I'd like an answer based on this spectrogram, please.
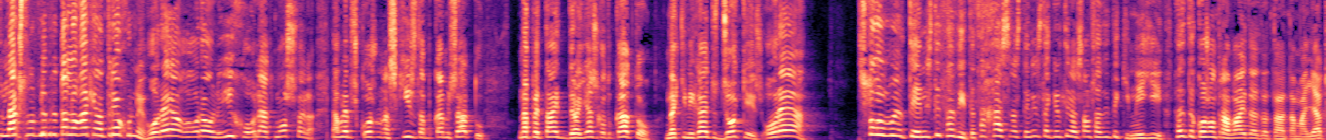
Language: Greek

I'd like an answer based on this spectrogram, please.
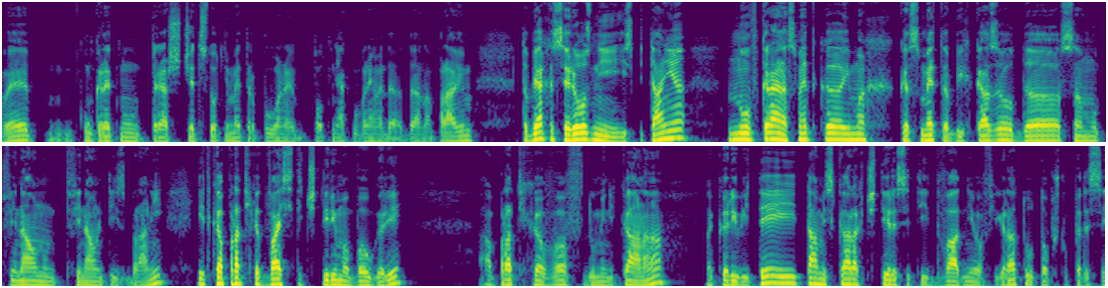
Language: Bulgarian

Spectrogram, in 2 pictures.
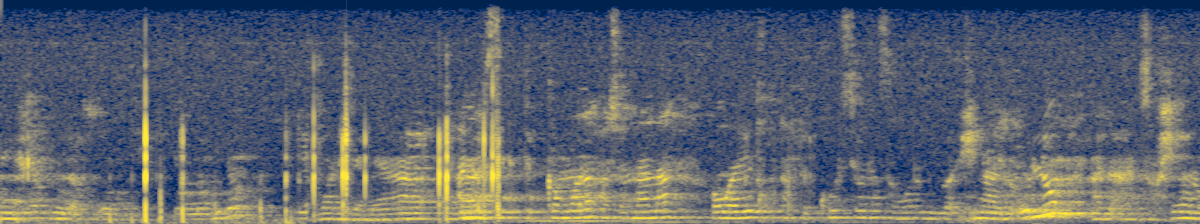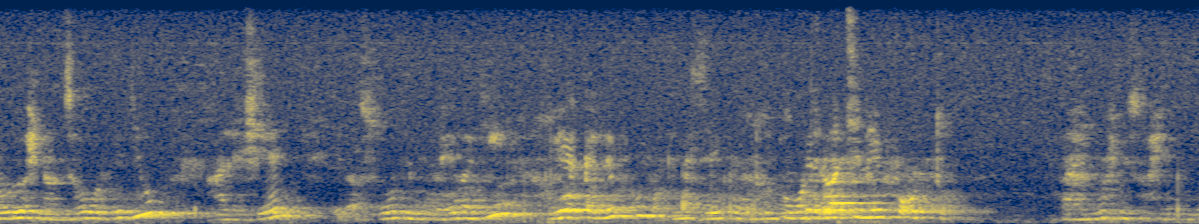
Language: Arabic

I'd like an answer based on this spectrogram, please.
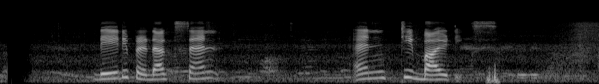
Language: Sinhala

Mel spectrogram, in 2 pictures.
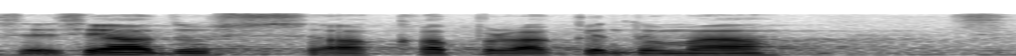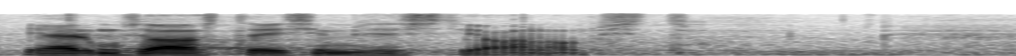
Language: Estonian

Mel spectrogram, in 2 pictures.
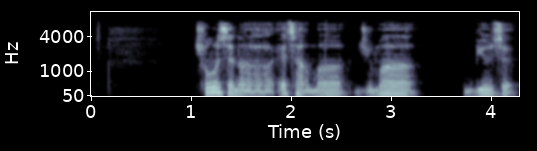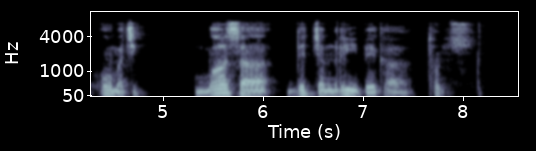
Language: Balti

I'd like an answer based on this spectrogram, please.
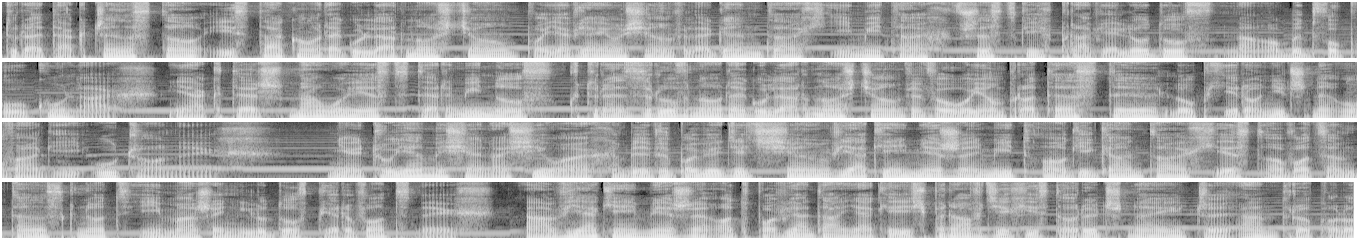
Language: Polish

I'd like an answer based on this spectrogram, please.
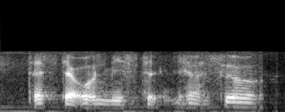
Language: English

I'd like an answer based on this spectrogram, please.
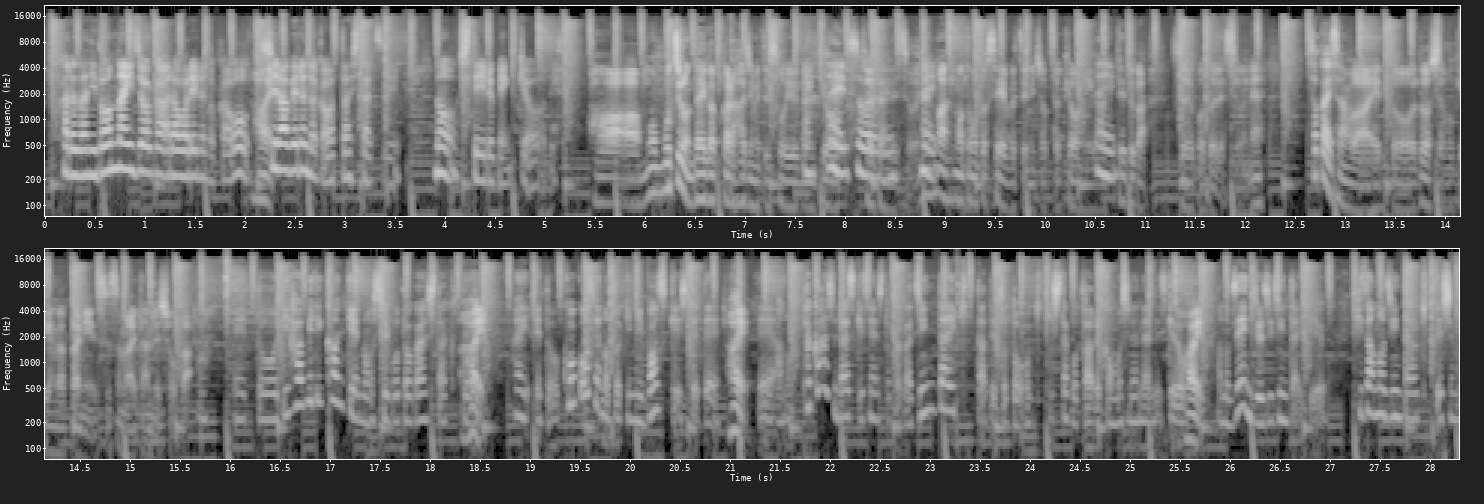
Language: Japanese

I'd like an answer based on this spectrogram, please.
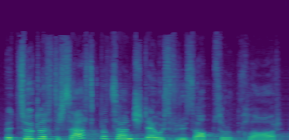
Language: Swiss German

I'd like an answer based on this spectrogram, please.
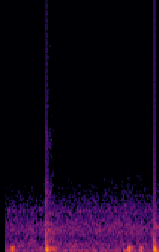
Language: Urdu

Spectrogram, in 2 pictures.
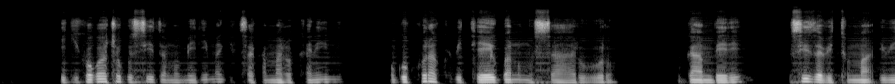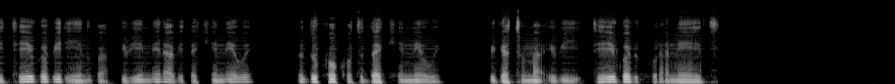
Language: Rundi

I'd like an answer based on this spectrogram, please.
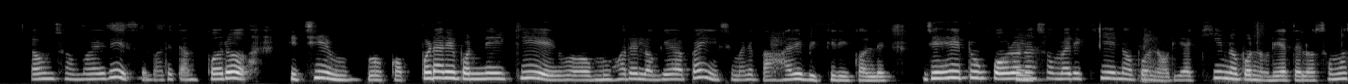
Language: Odia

